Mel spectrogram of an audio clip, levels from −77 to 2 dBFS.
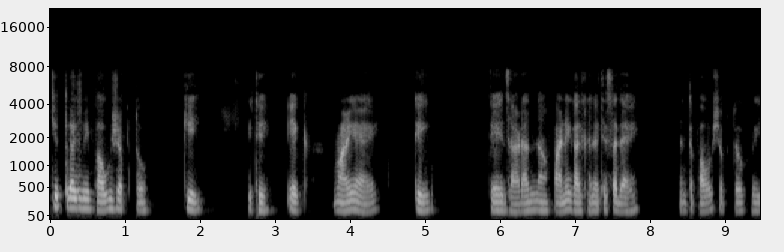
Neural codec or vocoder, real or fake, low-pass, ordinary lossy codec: codec, 16 kHz, 2 kbps, FreqCodec, larger model; fake; none; none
